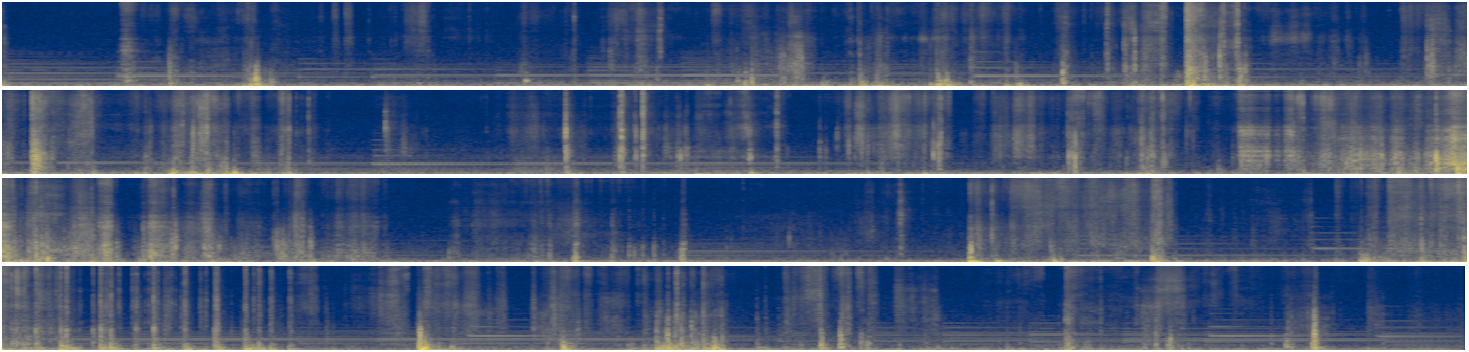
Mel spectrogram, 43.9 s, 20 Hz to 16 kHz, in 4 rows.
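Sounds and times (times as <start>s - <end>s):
faint held notes: 0.0s - 18.5s
paper rustling: 0.9s - 43.9s
paper taps and clicks: 14.9s - 24.4s, 32.2s - 43.0s.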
